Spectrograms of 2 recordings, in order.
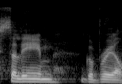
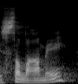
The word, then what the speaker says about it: Saleem Ghubril: not sure why but some folks have a hard time pronouncing it i think it's an easy name to pronounce so i've had people not not jokingly but thinking for real that's my name call me salami or or slime i don't find that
